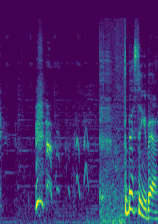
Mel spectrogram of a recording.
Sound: giggling

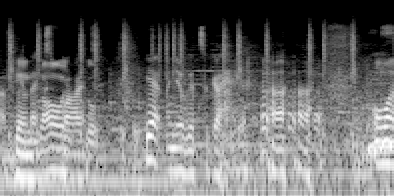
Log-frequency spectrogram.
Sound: both laugh

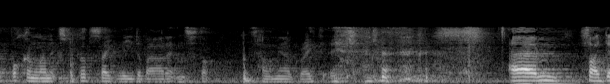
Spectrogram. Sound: laughter

